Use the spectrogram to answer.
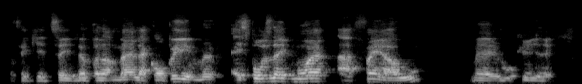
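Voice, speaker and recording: With a Quebec accent, a man speaks using lively intonation. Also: medium pitch for a man, moderate pace. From Quebec, Lac-Mégantic. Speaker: amateur powerlifter. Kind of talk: casual interview.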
